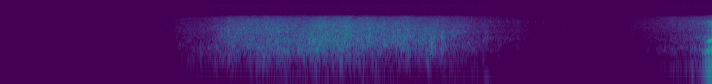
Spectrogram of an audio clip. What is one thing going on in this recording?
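Water splashes as a fishing float is pulled under.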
